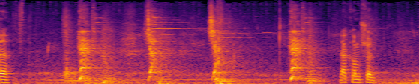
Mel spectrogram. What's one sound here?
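A sword swings and strikes with sharp metallic hits.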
